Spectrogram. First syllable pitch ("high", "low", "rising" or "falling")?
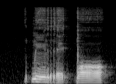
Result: high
